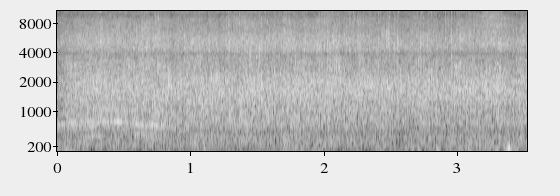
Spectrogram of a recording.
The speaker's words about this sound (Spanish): Vamos, denle fuerte ese aplauso al Señor. Vamos.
